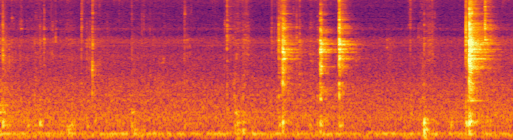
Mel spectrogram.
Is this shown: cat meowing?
no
